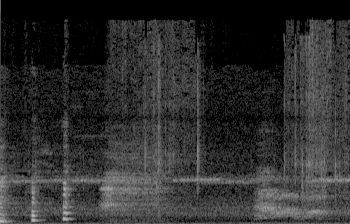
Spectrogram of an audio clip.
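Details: A young male Shih Tzu on a porch gives three quick, high, yappy barks at a neighbour's black lab walking by.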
